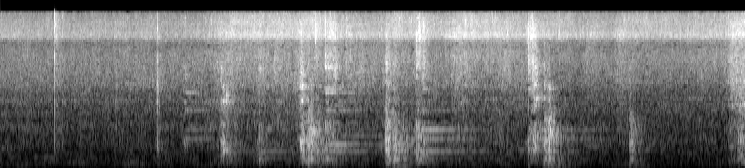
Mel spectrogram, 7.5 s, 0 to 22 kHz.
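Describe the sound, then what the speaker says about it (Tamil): Beans and chopped vegetables sautéing in oil for semiya egg pulao, a steady close sizzle with repeated sharp scrapes and clinks of a spoon stirring against the pan. "ஒரு 5 நிமிஷம் எண்ணெயிலே கொஞ்சம் நல்லா வதங்கட்டும்."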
